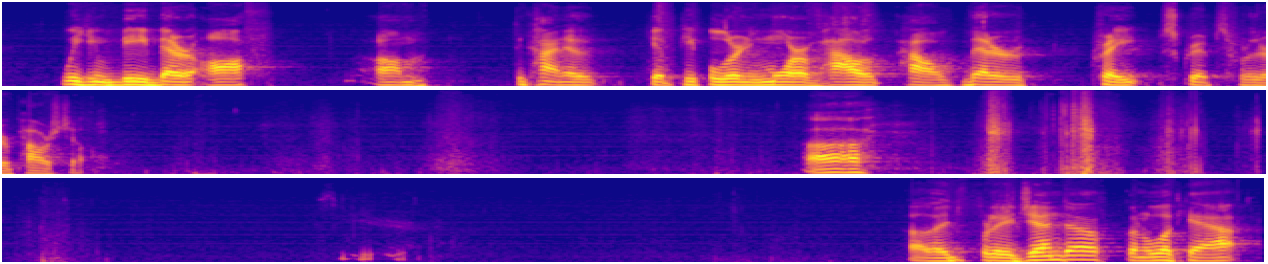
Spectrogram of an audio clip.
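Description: A man speaks calmly into a microphone, pausing now and then.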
